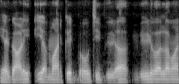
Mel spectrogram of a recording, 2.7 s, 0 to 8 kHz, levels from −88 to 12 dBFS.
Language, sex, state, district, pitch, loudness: Hindi, male, Bihar, Jamui, 95 Hz, -18 LUFS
